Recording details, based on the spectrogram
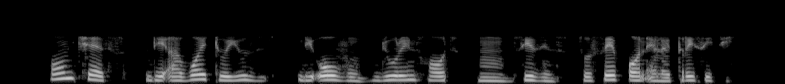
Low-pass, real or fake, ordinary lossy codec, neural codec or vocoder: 3.6 kHz; real; none; none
